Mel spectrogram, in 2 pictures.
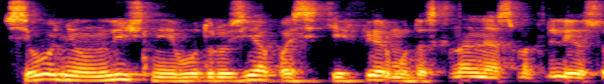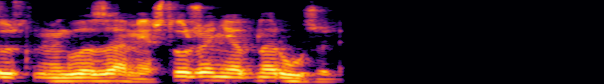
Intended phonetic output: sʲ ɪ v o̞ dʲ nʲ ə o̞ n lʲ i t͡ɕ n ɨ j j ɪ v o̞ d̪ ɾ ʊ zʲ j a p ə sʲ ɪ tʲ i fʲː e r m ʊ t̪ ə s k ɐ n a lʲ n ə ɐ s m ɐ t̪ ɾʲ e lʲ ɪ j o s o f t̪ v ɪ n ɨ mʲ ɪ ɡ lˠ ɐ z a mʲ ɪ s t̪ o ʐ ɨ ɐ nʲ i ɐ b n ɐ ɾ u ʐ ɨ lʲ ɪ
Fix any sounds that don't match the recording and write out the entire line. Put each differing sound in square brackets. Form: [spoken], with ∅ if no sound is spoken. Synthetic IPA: sʲ ɪ v o̞ dʲ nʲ ə o̞ n lʲ i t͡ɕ n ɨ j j ɪ v o̞ d̪ ɾ ʊ zʲ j a p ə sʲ ɪ tʲ i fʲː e r m ʊ [d̪] ə s k ɐ n a lʲ n ə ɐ s m ɐ t̪ ɾʲ e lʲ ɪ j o s o [s] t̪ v ɪ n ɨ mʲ ɪ ɡ lˠ ɐ z a mʲ ɪ [ʂ] t̪ o ʐ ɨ ɐ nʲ i ɐ b n ɐ ɾ u ʐ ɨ lʲ ɪ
